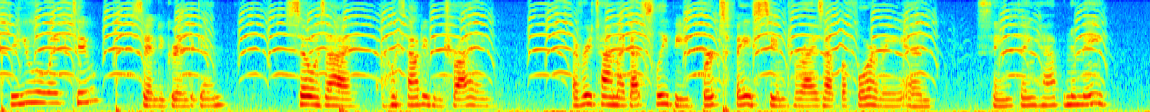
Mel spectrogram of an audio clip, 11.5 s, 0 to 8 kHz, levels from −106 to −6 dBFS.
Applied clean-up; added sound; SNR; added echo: none; Gull, seagull; 7 dB; none.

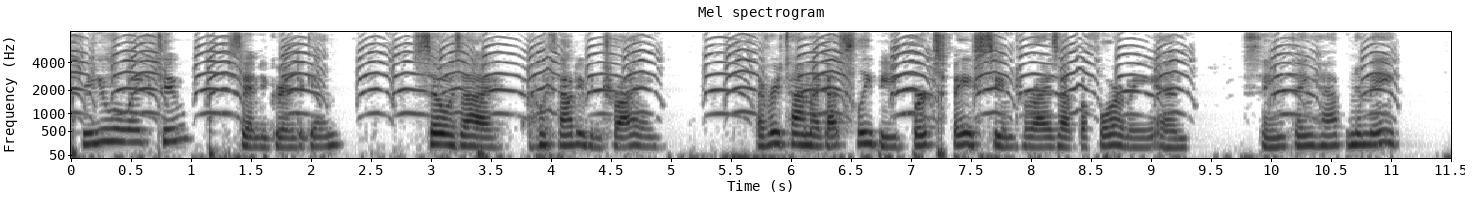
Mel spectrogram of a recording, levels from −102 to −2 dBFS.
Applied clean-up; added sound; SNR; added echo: classical method spectral subtraction.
